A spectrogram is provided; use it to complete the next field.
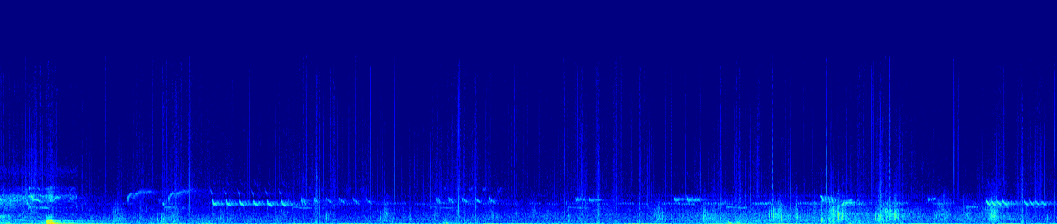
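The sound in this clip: Footsteps walking in a garden, soft, faint steps in a loose rhythm over steady background noise, with light chirping tones drifting in and out.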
